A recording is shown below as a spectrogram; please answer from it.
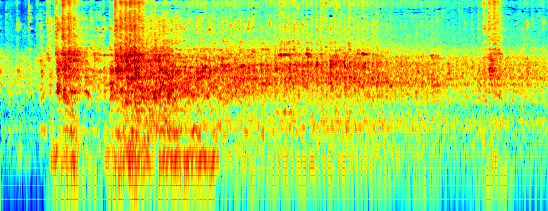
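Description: An old tractor engine cranks over and catches, then settles into a steady, rough idle, close and fairly loud, with no talking.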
